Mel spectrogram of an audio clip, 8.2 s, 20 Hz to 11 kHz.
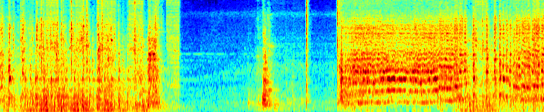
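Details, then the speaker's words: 1953 Ford truck, new V8 first start, after verifying number 1 at top dead centre, no coolant hooked up: it cranks and fires, nearly dies, then catches again and settles into a rough but steady idle. "Call that running. Alright, I don't have coolant or anything hooked up to it, but I'm going to call that a success. It runs."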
